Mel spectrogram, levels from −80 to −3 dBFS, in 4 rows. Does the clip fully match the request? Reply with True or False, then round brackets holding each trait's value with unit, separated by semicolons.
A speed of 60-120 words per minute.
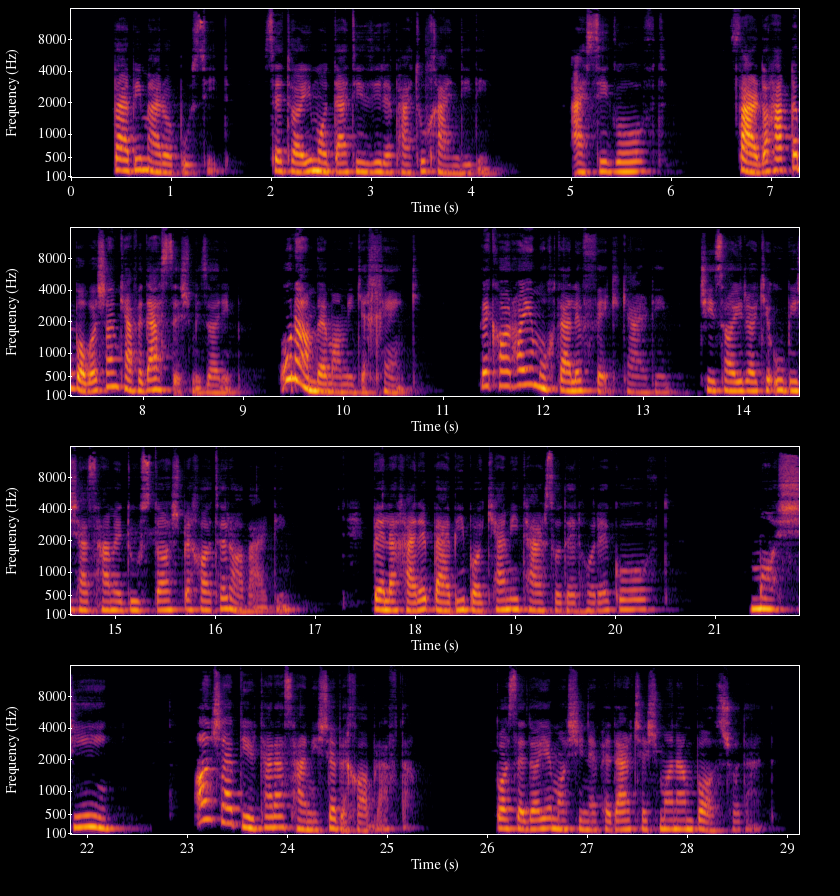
False (130 wpm)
